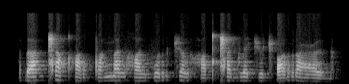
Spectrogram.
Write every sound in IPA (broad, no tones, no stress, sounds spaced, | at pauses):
ɗ a ɡ ǁ ɛ qʰ ɒ r tˤ ʏ ŋ͡m a l χ ɑ l f o r t͡ʃ ɒ l h o tˤ ǁ ɛ ɡ l ɛ t͡ʃ o t͡ʃʼ ɒ r ɒ ʕ ʏ ɡ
